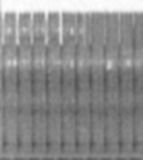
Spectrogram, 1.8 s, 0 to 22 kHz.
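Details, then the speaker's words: 1976 Dodge Dart 318 V8, mileage unknown, first start after sitting long with a new battery and cleaned corroded cables: rapid sharp clacking, five or six ticks a second, over rough idle; owner suspects a collapsed lifter, a noise never heard before. "we threw in this one fired up but now that the dart has sat for so long we have noises that aren't super happy which this engine has never actually made any noise like that before"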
